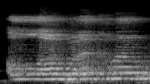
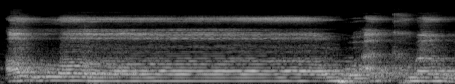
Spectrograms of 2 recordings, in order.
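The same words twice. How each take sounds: First: The phrase is said short and quick. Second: The phrase is drawn out long.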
